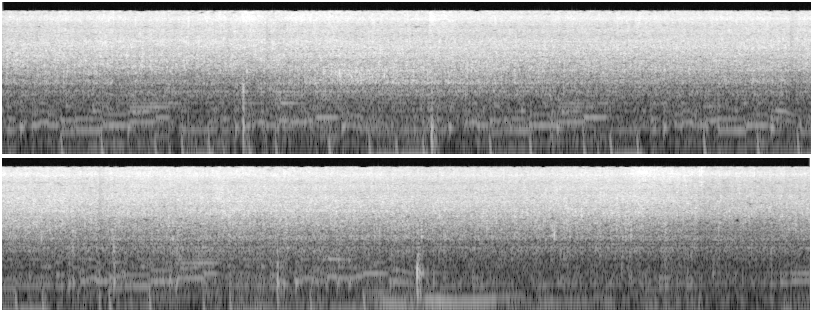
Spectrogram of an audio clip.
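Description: Chicken pieces frying in hot oil in a wok: a steady sizzling hiss.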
